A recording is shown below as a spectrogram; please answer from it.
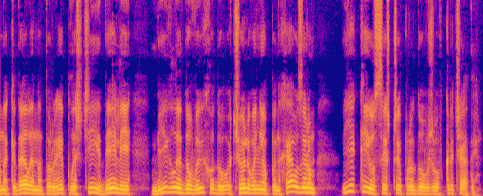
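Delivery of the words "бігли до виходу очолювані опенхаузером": ordinary delivery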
